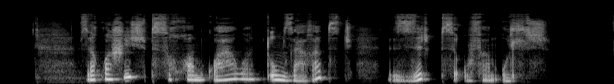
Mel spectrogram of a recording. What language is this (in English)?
Kabardian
